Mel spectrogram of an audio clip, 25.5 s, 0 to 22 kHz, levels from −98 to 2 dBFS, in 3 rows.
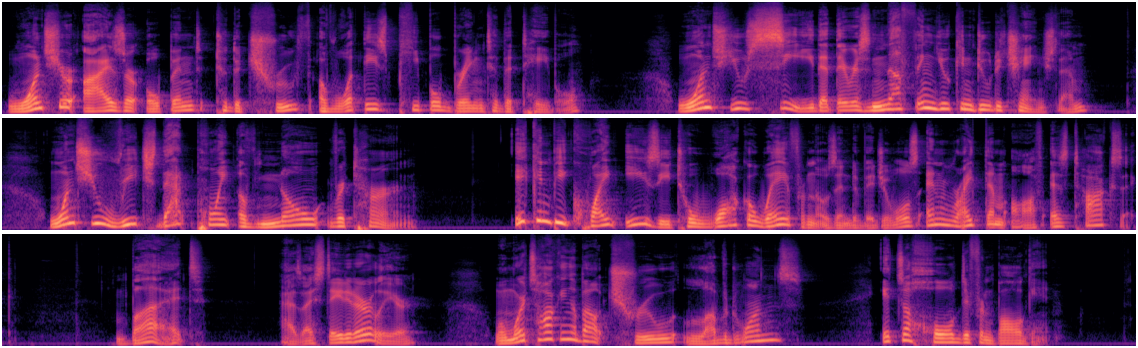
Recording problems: none

